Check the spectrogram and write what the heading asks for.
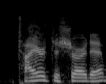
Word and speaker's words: Erdoğan: Tayyip Erdoğan, try that. – It's Erdoğan? – Tayyip Erdoğan, what's that? – That's his name, that's how you say it in Turkish.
